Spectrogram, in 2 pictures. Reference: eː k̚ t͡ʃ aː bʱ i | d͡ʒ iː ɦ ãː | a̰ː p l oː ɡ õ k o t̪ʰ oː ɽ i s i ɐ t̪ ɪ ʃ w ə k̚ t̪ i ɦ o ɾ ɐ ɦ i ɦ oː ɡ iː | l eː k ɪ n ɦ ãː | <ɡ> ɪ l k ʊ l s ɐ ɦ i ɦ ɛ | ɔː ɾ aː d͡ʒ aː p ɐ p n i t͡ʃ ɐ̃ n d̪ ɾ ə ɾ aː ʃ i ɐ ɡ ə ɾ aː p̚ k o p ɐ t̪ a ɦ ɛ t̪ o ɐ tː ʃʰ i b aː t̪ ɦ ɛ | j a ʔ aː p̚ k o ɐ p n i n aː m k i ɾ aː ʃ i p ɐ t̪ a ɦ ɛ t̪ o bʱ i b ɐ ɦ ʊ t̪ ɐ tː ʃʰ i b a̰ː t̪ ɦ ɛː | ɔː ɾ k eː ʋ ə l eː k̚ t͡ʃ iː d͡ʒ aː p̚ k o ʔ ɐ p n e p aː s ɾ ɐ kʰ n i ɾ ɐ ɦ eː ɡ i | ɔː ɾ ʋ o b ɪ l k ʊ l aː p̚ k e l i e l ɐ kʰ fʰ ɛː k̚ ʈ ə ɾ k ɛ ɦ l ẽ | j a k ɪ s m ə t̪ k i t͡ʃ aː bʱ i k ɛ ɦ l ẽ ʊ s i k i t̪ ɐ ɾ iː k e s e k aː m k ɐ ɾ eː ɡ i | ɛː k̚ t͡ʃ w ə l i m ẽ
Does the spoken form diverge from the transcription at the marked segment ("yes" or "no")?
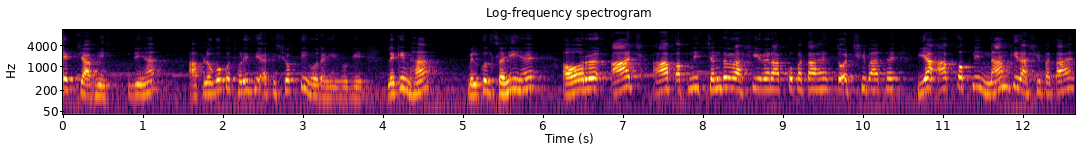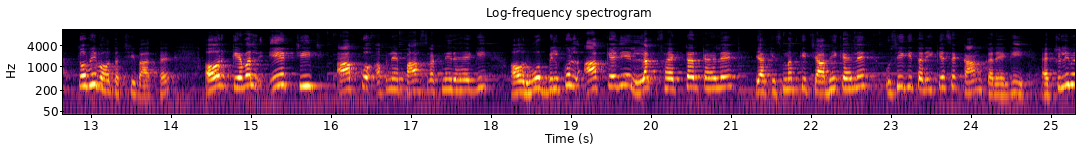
yes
